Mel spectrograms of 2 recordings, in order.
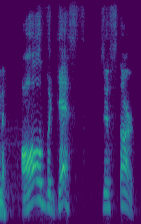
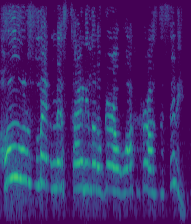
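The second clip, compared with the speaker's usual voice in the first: very high, exasperated disbelief; incredulous outburst; 3 dB louder than usual. Retold or imitated. Viewer aghast at child walking alone, high-pitched disbelief. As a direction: exclaim it high, utterly baffled.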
